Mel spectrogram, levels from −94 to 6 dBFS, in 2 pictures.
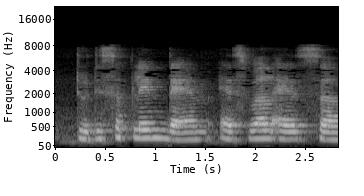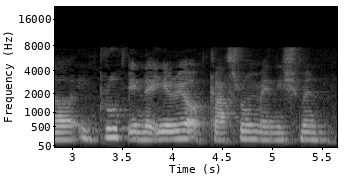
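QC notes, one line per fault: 0.00–4.16 s, adaptive stream starting at a low bitrate: the player opened on a cheap rendition so playback could begin right away, and the top end sounds synthetic and swishy with stronger codec smearing, which fits HE-AAC at around 20 kbit/s rebuilding treble from a thin core. At 4.16 s it switches up to something like AAC-LC at 96 kbit/s once the connection was sized up, so the detail snaps back in with no gap.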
